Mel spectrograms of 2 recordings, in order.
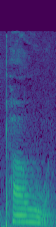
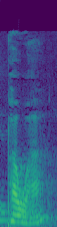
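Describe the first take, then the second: First: The vowels glide together in one syllable. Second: The vowels are split across two syllables. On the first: The speaker calls it right. "but it is power" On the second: The speaker calls it wrong. "which is not phonetically correct"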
